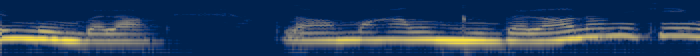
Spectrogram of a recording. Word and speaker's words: Montblanc: اسمشم باید بهتون بگم به انگلیسی مونت بلانک تلفظ میشه ولی به فرانسوی مونبلان حالا ما همون مونبلانو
